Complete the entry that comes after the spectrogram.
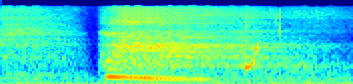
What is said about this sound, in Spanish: Un leve jadeo, y con él el vértigo del recuerdo.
